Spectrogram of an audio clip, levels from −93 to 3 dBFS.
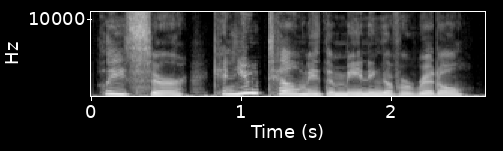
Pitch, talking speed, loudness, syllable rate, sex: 280 Hz, 250 wpm, -14 LUFS, 6.4 syllables/s, female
